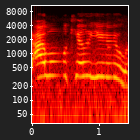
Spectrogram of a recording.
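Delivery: put-on, very slow, drawn-out, mildly threatening scolding yell. Retelling how Crystal yells at her kids: imitating Crystal yelling. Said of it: "where she's yelling, like".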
